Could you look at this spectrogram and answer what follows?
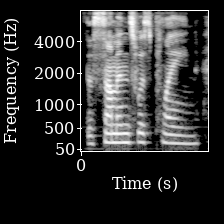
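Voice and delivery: ordinary delivery, nothing marked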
